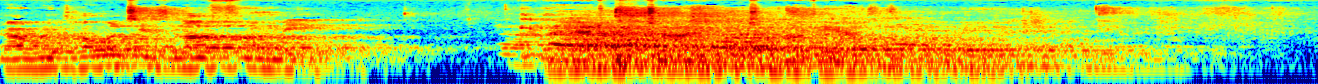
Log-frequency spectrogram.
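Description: A man speaks aloud, echoing through a large hall.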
